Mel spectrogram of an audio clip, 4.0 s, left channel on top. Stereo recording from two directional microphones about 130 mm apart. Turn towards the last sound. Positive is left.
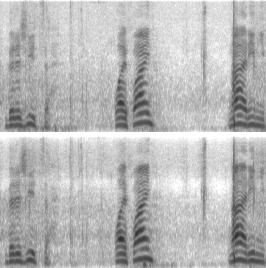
turn(degrees=50)  # may be behind; listen again after turning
